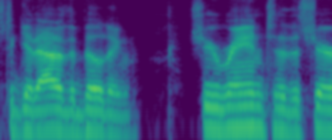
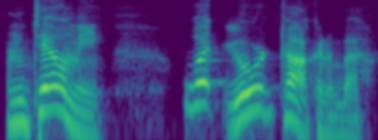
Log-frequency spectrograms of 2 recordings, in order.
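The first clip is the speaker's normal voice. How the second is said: slow drawl; 6 semitones higher, 3 dB louder than usual. Acted. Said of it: "in a slow drawl".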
